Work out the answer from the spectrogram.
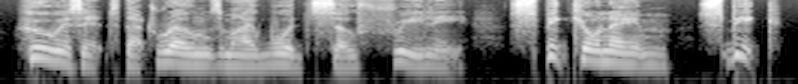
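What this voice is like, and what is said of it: Low snarling voice. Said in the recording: “adopting a low snarl of a voice”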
